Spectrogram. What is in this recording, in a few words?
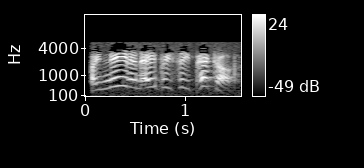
female need pku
